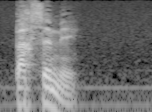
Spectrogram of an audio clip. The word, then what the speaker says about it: parsemé: Thus, to avoid having three speech consonants in a row, the vowel E must be pronounced. Look and listen. doublement, parsemé, vastement, Oh, okay.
